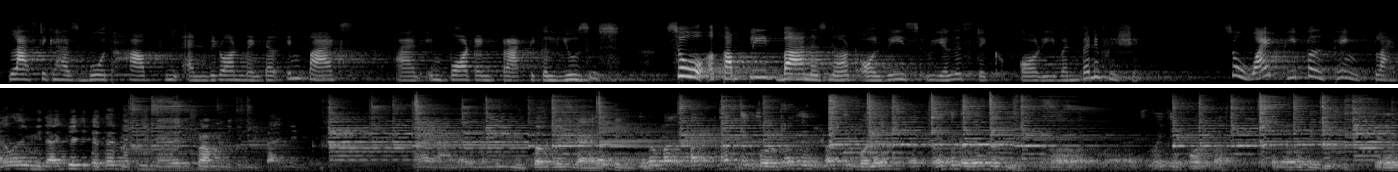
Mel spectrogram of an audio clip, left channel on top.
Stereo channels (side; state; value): both; different; correlation 0.01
